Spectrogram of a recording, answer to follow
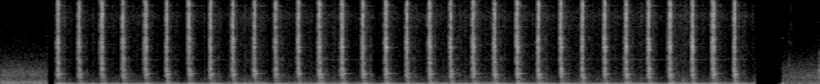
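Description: Clock ticking sound effect, about four even ticks a second over a faint low hum, starting about half a second in and cutting off suddenly near the end: a timer marking the time given to answer the exercise.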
